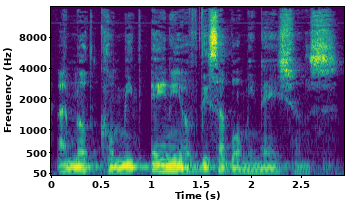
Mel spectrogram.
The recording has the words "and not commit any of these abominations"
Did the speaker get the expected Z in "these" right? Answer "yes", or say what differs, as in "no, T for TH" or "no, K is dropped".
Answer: no, S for Z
